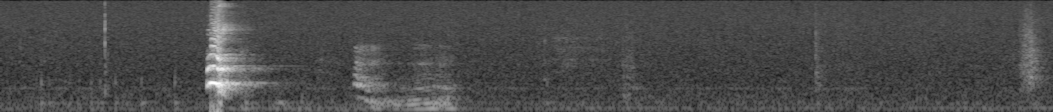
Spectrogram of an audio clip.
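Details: Wave, a Tamaskan puppy contesting a Norwegian Elkhound's food, gives one sharp, loud bark followed by a brief, wavering whine-growl, then near quiet with faint taps.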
